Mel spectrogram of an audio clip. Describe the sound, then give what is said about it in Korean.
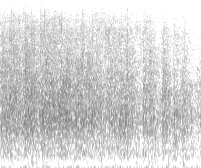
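A church audience claps together at a confirmation ceremony in a steady, dense wash of applause, many hands blending into a continuous crackling roar that holds level for the whole stretch with no voices. “우리 박수를 한번 축복해 주시기 바랍니다.”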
